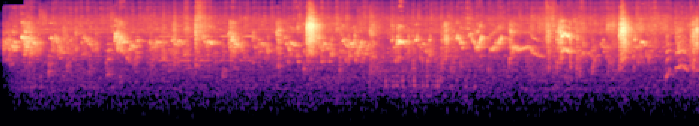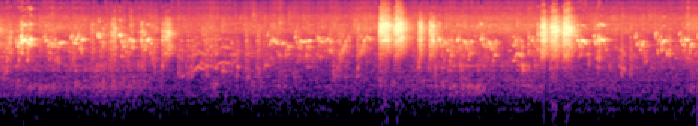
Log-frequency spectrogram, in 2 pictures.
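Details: A pet budgerigar in Minnesota chatters in a steady stream of high, scratchy chirps and warbles.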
